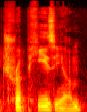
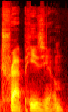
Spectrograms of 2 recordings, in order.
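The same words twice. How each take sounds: First: The first syllable sounds like the start of trapeze. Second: The first syllable sounds like the word trap. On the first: "tra, which rhymes with trapeze" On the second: "I guess you could say trapezium"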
